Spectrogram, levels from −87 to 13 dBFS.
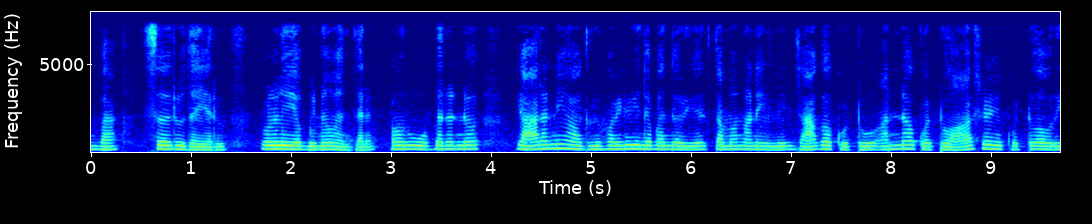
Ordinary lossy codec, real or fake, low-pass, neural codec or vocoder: none; fake; 7.2 kHz; codec, 16 kHz in and 24 kHz out, 1 kbps, XY-Tokenizer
